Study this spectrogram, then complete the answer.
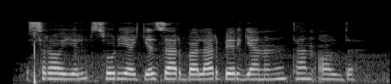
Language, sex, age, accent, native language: Uzbek, female, 18-24, Samarqand, Uzbek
